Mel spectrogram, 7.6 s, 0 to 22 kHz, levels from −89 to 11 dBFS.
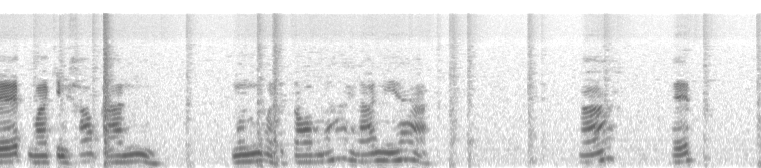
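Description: Noise suppressor artifacts run through the whole clip. The suppressor pulls the steady room noise, sitting about 10 dB under the speech, down by about 19 dB between phrases. It lets the noise back up under each phrase.

Speech cut by the noise suppressor comes in four places. From 0.5 to 1.05 s, about 300 ms of speech drops by up to about 16 dB. From 2.65 to 2.98 s, the drop reaches about 11 dB. From 3.37 to 3.61 s, it is about 8 dB. From 6.06 to 6.21 s, it is about 16 dB again. In each case the suppressor treats soft speech as noise. Those parts sound swallowed.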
